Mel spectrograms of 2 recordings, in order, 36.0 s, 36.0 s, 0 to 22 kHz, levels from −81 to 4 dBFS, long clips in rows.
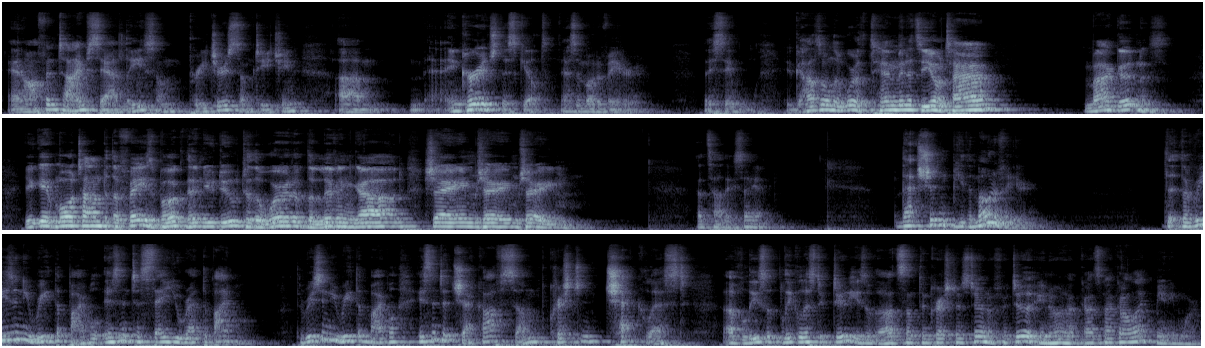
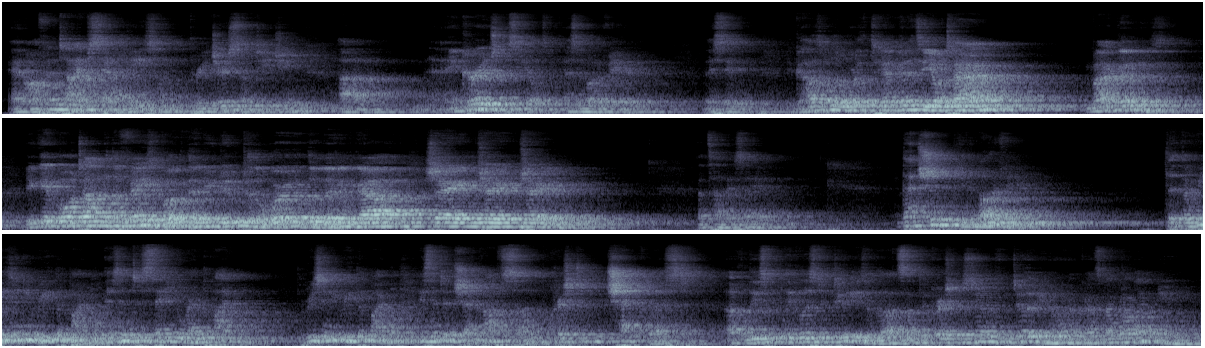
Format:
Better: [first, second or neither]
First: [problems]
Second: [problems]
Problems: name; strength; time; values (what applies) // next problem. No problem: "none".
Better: first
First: room echo; slight; dies away in 0.4 s // off-mic speech; somewhat distant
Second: room echo; strong; dies away in 2 s // off-mic speech; far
